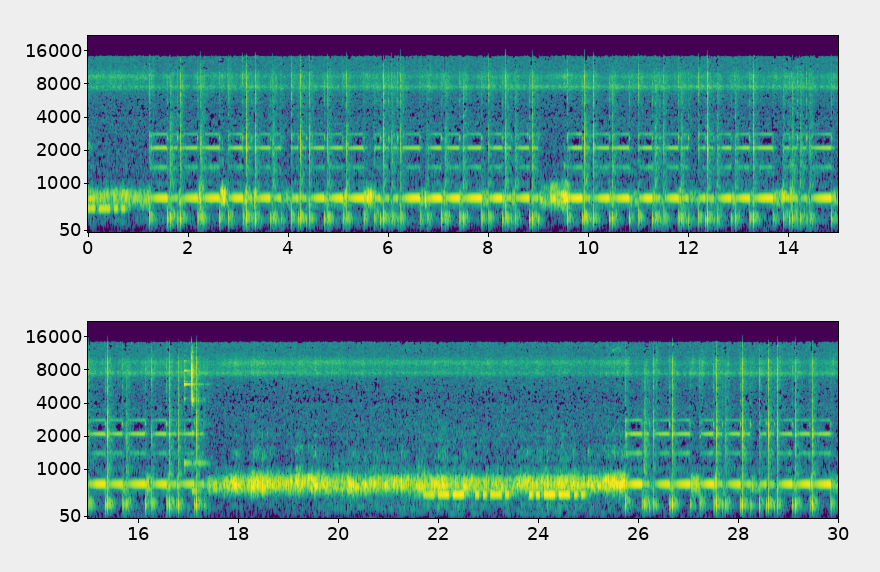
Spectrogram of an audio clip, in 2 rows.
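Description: QCX QRP transceiver sending Morse code (CW) at 2 watts: keyed beeps in dots and dashes with a rapid clicking. Past the middle the sending stops for several seconds of receiver hiss with a faint Morse signal in it, then the sending resumes near the end.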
